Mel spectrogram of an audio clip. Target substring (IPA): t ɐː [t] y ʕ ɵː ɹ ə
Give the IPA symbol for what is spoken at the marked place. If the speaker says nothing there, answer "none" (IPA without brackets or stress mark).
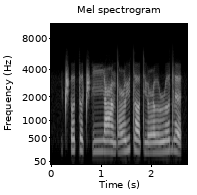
t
